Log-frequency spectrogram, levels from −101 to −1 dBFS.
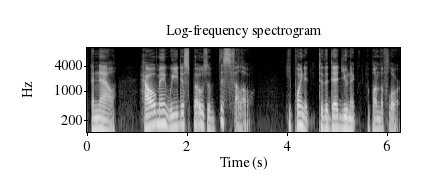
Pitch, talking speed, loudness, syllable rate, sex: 125 Hz, 170 wpm, -22 LUFS, 5.2 syllables/s, male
